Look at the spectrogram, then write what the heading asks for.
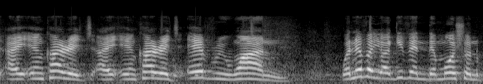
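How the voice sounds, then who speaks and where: High-voiced woman teacher encouraging pupils. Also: a bit bright, a little hiss or hum. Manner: encouraging, asks pupils for replies. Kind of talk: addressing pupils at a school debate. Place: school assembly.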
